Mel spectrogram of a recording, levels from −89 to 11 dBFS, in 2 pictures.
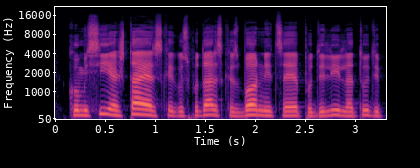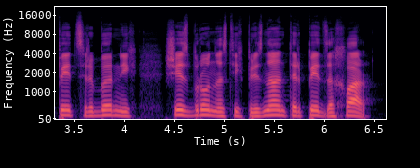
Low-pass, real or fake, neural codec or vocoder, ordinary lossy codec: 19.8 kHz; real; none; none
